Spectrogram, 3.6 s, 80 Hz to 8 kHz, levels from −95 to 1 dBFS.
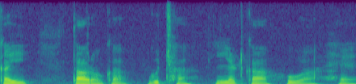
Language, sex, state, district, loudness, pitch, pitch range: Hindi, male, Delhi, New Delhi, -22 LUFS, 110 Hz, 105-120 Hz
